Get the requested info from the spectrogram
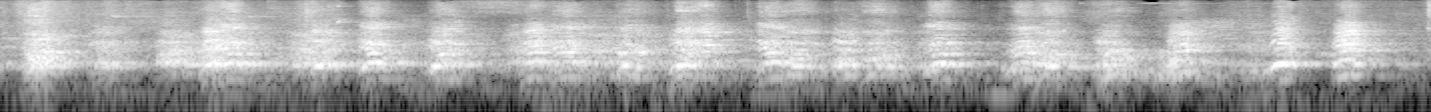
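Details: Huskies at feeding time, a pack barking and yowling without pause, harsh harmonic calls overlapping in rapid bursts that crowd the whole stretch.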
